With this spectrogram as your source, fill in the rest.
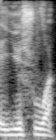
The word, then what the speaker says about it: Yeshua: En araméen, là, le nom de Jésus là, qui a été transmis en français, c'est ça que Yeshua. Ça s'écrit Y-E-S-U, Y-E-S-H-U-A.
